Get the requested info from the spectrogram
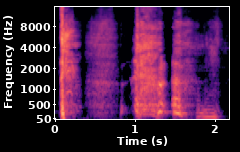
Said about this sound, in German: oh, diese Husten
